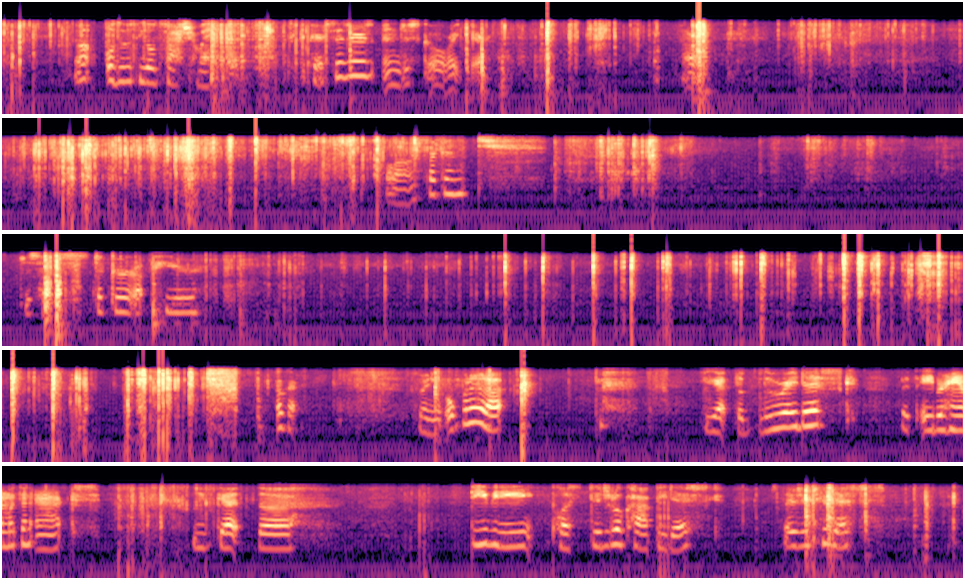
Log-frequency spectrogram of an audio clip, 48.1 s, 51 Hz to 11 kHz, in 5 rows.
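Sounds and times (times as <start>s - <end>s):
plastic wrap crinkling: 0.0s - 14.2s, 15.1s - 16.6s, 17.2s - 34.2s
sticker peeling crackles: 21.1s - 31.2s.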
